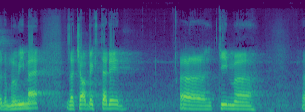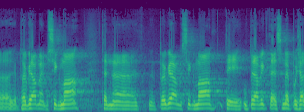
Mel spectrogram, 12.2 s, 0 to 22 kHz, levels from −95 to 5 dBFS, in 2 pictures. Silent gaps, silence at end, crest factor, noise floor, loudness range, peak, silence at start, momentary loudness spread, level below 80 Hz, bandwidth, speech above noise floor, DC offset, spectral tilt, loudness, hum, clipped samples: none; 0 s; 16 dB; -47 dBFS; 2 LU; -6 dBFS; 0 s; 14 LU; -58 dBFS; 15.5 kHz; 26 dB; under 0.1%; -4.5 dB/octave; -21 LUFS; none; under 0.1%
